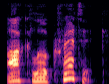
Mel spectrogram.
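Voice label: "ochlocratic", British English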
